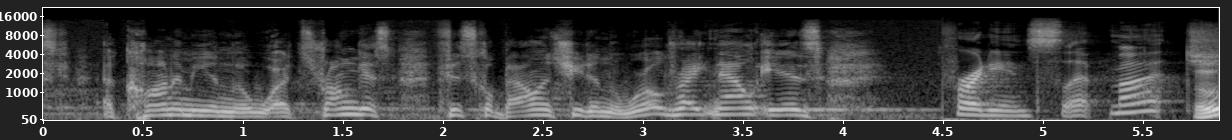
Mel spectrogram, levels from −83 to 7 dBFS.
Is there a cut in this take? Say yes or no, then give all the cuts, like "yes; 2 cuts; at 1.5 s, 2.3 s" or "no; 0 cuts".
yes; 1 cut; at 4.4 s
